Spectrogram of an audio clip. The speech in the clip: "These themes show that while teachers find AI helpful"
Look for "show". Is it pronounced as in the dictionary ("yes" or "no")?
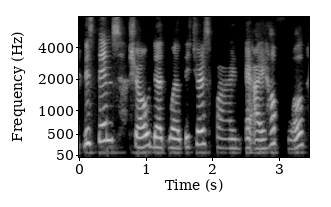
yes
